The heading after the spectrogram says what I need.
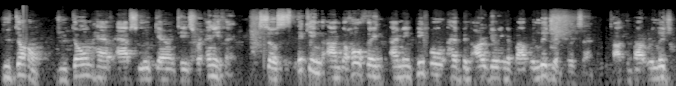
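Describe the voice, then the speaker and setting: A man's voice: a little high, moderate pace, a little mellow, a little hiss or hum, poor audio. A man whose first language is Greek, a regular co-host, speaking to listeners in a blunt, earnest, lecturing way. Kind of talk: casual conversation to listeners.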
